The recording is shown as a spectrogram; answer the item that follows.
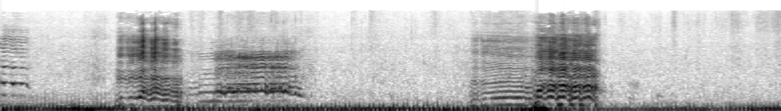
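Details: Male goat beside a female on a countryside farm, bleating in quavering, nasal bursts, about four calls clustered in two pairs, with a continuous low mechanical hum underneath.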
